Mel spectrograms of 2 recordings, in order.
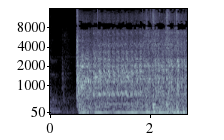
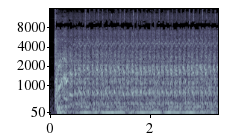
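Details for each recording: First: Mullet's 9.3L SMX big block first fire-up; short crank then catches instantly into a loud deep steady lumpy idle, starting and running properly. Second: Mullet's 9.3L SMX big block on first fire-up, timing reading around 290–295, likely a tooth off; loud lumpy burble over a pulsing low rumble for six seconds then cuts, ignition timing far out.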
